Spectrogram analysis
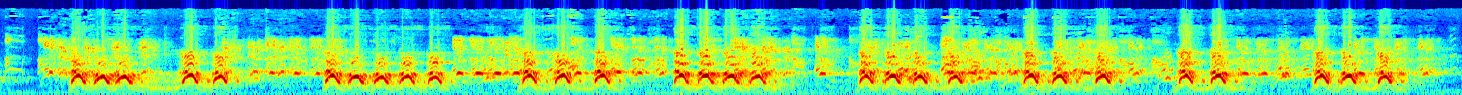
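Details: Dog giving bursts of short, high, tonal yapping barks in quick clusters of three or four, each cluster repeated roughly every one to one and a half seconds throughout.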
